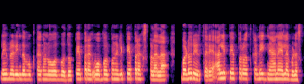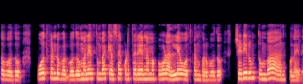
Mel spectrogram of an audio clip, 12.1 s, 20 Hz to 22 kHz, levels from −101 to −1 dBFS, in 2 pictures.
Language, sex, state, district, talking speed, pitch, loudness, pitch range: Kannada, female, Karnataka, Mysore, 175 wpm, 200 Hz, -16 LUFS, 185-210 Hz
